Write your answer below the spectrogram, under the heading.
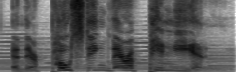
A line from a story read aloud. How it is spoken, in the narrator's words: he snarled with a sneer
